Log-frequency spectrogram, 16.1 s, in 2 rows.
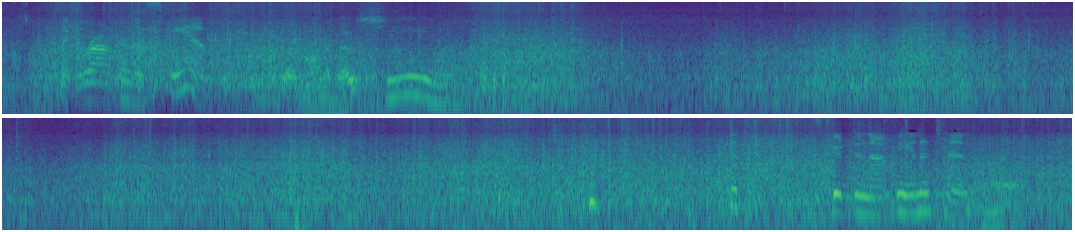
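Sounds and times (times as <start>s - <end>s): gusts of wind: 0.0s - 16.0s
heavy rain on a trailer roof: 0.0s - 16.0s.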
